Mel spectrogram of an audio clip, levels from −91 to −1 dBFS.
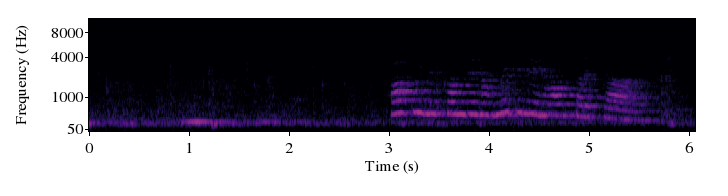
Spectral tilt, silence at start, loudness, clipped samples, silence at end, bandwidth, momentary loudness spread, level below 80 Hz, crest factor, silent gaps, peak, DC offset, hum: -5 dB/octave; 0 s; -59 LUFS; under 0.1%; 0 s; 5.2 kHz; 8 LU; under -90 dBFS; 16 dB; none; -46 dBFS; under 0.1%; none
